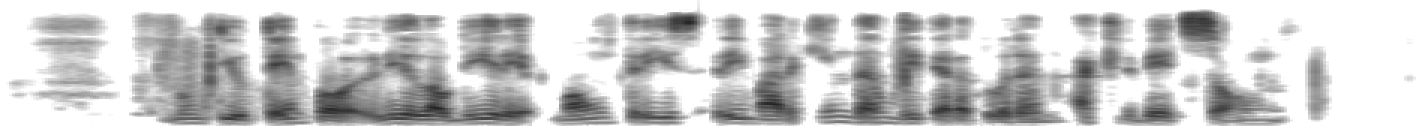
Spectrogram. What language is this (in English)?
Esperanto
